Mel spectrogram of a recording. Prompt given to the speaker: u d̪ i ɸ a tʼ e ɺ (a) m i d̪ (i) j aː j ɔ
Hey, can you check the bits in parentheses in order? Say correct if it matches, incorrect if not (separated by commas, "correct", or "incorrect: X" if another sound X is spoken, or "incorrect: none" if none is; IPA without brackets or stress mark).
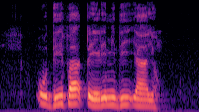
incorrect: i, correct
